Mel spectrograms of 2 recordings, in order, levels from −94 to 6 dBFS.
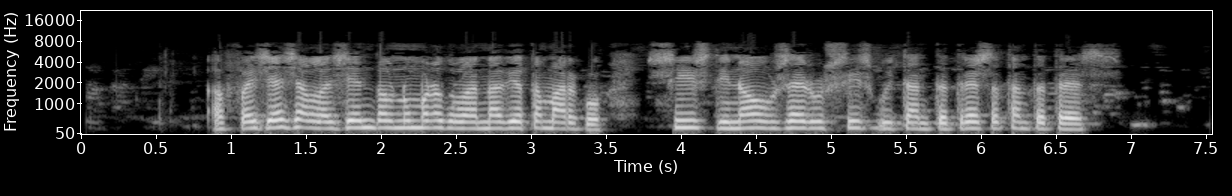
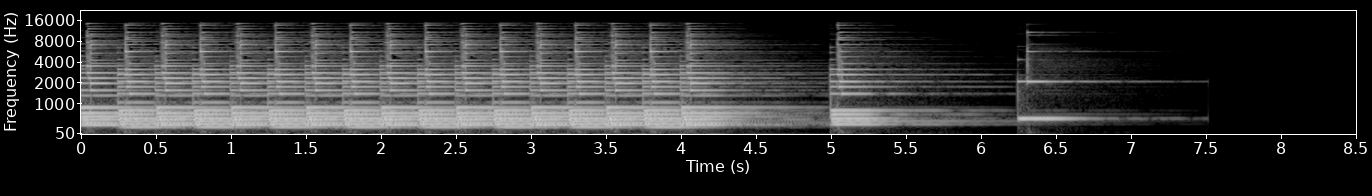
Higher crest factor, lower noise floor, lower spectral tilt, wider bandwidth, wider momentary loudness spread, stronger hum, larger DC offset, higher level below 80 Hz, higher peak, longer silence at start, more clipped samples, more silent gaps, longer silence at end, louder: about the same, 14 dB vs 16 dB; second, -54 dBFS vs -59 dBFS; first, -6 dB/octave vs 0 dB/octave; second, 7.8 kHz vs 15.5 kHz; second, 7 LU vs 12 LU; neither; neither; first, -58 dBFS vs -70 dBFS; about the same, 0 dBFS vs -2 dBFS; first, 0.9 s vs 0 s; neither; neither; second, 0.45 s vs 1.8 s; about the same, -13 LUFS vs -15 LUFS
